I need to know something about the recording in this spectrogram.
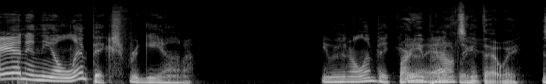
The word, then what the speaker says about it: Guyana: No, this is Guyana. This is Different. This is a different Anna.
